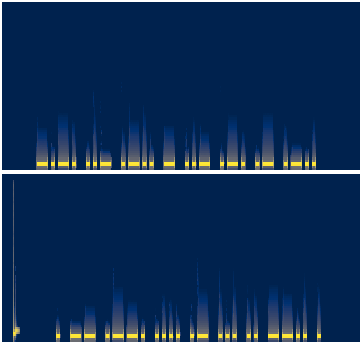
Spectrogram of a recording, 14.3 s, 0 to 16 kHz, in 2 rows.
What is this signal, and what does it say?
Morse code, heard as a keyed tone, about 17 wpm, 700 Hz. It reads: CULTURAL EMPHASIZE
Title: Sentences from Top 1500 Words - New Word Drill Alt - 17wpm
